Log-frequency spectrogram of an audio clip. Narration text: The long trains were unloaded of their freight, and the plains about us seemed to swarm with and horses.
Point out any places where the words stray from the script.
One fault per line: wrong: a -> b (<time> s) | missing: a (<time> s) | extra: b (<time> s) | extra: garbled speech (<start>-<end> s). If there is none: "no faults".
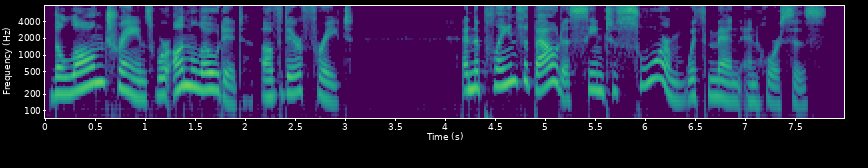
extra: men (6.6 s)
